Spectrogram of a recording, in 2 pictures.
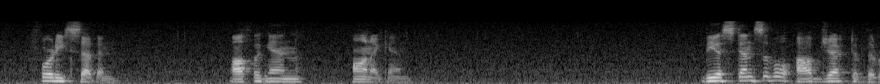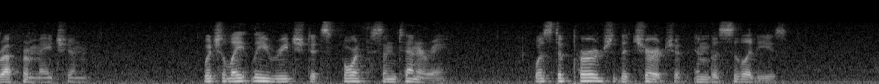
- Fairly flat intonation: No, average, 3.8 semitones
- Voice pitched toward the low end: Yes, low, 130 Hz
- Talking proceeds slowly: Yes, slow, 80 wpm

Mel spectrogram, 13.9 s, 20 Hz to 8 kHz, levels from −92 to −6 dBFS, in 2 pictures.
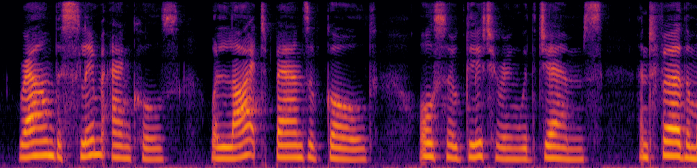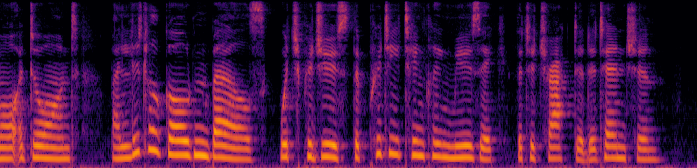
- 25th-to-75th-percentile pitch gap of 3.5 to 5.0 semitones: No, average, 3.0 semitones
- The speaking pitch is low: No, high, 205 Hz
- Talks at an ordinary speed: No, slow, 125 wpm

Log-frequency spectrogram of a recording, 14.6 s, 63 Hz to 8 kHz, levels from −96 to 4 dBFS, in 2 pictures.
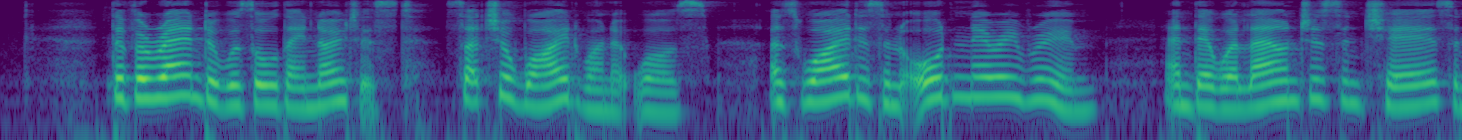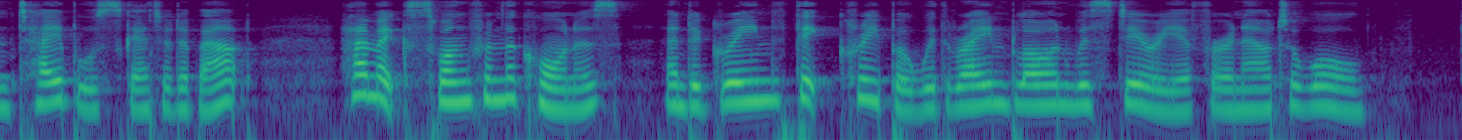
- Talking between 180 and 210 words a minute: Yes, average, 190 wpm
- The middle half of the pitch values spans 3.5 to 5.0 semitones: Yes, average, 4.3 semitones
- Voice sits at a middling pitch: No, high, 215 Hz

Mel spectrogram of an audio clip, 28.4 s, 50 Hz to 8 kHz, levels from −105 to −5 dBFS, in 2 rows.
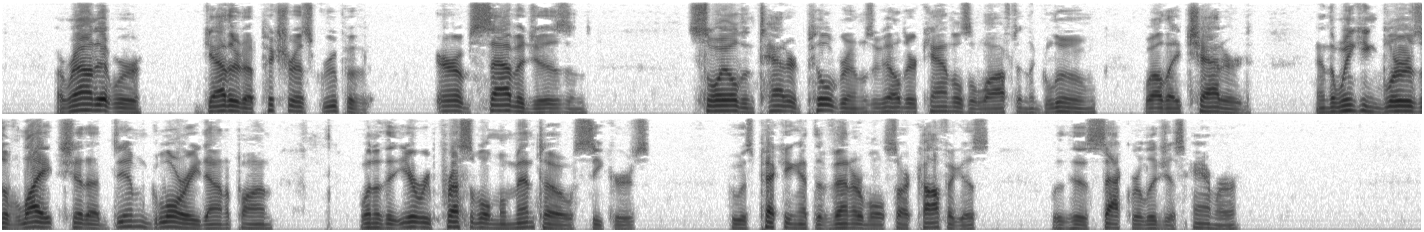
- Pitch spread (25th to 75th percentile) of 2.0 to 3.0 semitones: No, average, 4.1 semitones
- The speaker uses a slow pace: Yes, slow, 115 wpm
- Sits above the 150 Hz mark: No, low, 110 Hz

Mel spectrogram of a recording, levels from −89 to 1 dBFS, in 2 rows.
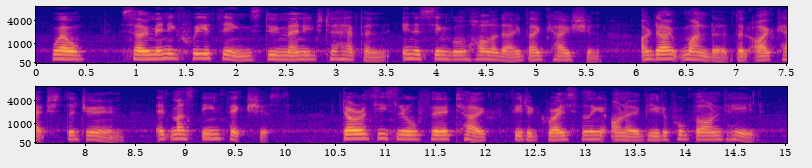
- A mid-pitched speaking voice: Yes, medium, 170 Hz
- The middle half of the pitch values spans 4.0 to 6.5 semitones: No, average, 3.0 semitones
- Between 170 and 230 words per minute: No, average, 150 wpm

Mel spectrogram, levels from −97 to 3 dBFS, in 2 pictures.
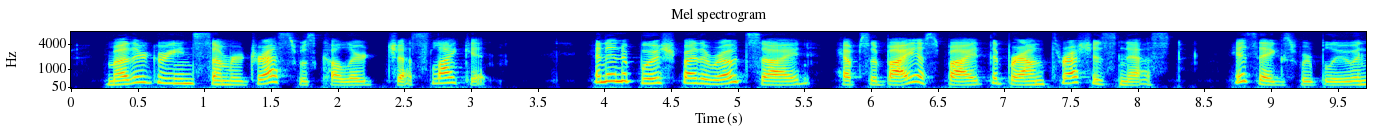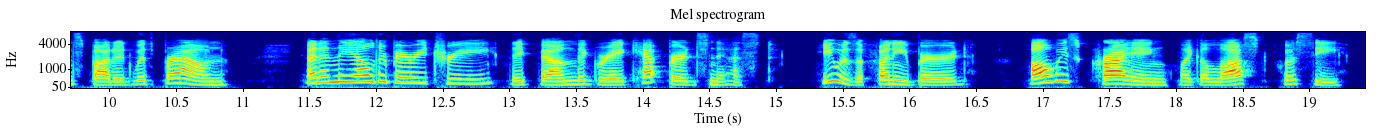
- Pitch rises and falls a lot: Yes, wide, 7.1 semitones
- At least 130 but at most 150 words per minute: No, average, 165 wpm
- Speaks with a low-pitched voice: No, high, 205 Hz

